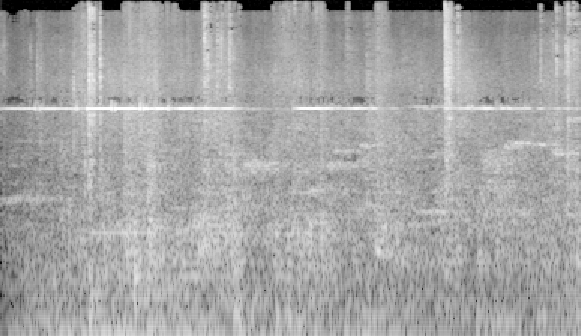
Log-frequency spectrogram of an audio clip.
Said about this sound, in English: The sounds of the subway. We hear them so often that it's easy to take them for granted. But pay attention for a moment.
